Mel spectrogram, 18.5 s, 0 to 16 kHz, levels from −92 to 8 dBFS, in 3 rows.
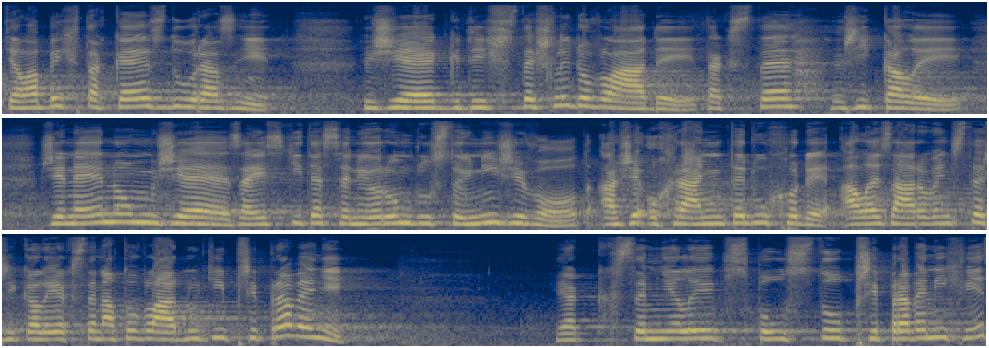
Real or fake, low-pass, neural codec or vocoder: real; 14.4 kHz; none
